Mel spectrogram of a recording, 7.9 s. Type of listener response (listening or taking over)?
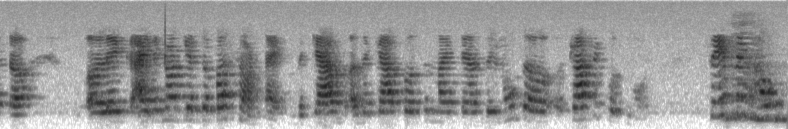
listening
